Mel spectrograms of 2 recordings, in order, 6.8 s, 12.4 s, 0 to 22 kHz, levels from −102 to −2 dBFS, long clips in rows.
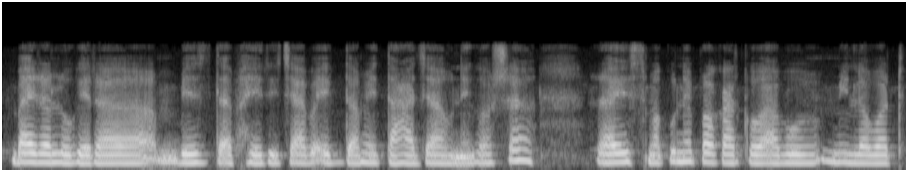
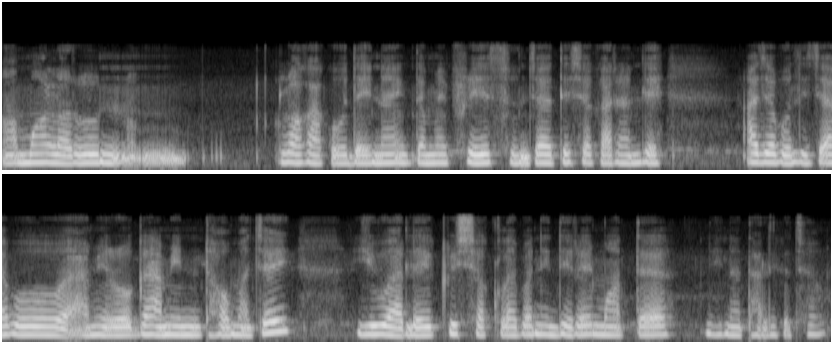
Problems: background conversations at intervals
